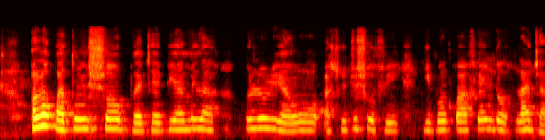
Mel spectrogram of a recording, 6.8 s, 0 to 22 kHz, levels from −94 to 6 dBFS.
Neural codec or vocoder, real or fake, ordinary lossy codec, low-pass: vocoder, 22.05 kHz, 80 mel bands, HiFi-GAN; fake; none; none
